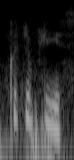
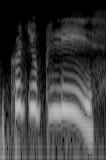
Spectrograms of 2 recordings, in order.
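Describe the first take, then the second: First: Softer, resigned request; quiet plea. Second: Higher, drawn-out plea with a falling end; insistent plea. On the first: Owner asking the dawdling cat, quiet plea. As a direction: ask politely, under your voice. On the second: Owner urging the dawdling cat, insistent high plea. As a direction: plead again, more pointedly. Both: Real, not acted.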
